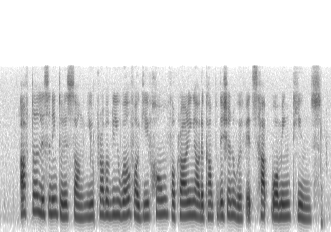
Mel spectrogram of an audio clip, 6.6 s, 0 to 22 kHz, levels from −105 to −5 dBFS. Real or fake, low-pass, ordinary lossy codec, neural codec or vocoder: real; none; none; none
